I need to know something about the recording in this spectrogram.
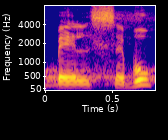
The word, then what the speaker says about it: Beelzebú: Pero él dice, vayan a Ecrón y consulten con Baal-Zebub o Beelzebú, cualquiera de las dos pronunciaciones es correcta.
